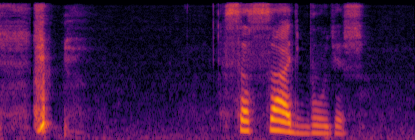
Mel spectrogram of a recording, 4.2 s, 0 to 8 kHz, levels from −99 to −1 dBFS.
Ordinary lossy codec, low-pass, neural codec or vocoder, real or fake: AAC, 48 kbps; 7.2 kHz; codec, 16 kHz, 16 kbps, FreqCodec, smaller model; fake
